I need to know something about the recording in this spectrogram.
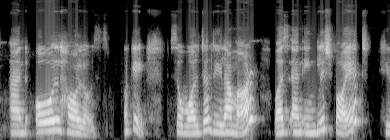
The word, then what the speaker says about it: Walter de la Mare: Okay, how to pronounce it? Walter de la Mare.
